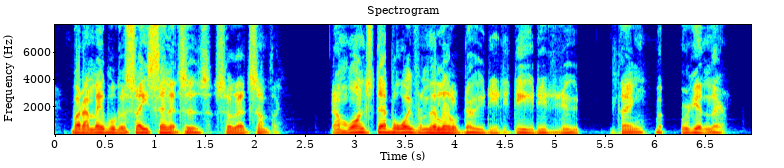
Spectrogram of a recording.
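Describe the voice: Using a put-on character voice, a man speaks hoarsely at a medium pitch and moderate pace with very wide pitch swings, in a dry, close sound with no echo.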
